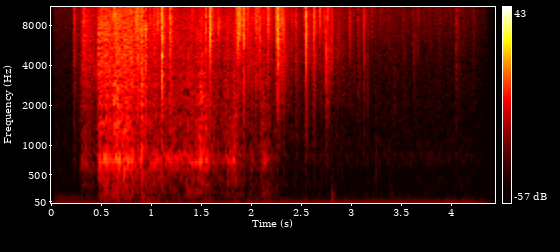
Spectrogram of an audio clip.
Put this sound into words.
water - ice - throwing a handful of ice cubes onto an aluminum roof 03
Throwing a handful of ice cubes onto an aluminum roof so that they slide down and fall onto concrete.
